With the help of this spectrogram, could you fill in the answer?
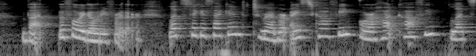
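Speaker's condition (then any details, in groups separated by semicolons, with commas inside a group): No condition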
